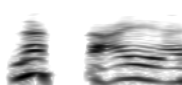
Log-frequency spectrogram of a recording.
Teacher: Nasta'in sin yang mati bertemu dengan ta izhar mutlak juga, baca dengan jelas sin.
